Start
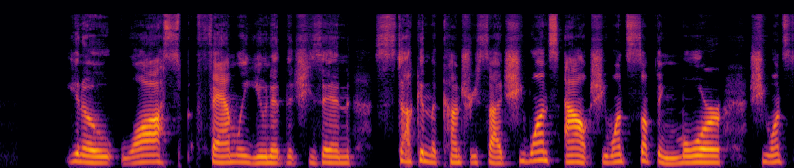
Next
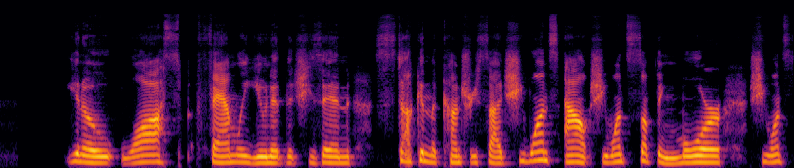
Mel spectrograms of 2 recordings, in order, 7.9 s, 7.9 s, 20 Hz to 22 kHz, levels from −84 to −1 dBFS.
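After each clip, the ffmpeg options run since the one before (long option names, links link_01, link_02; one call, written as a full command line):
ffmpeg -i in.wav -af "firequalizer=gain_entry='entry(200,0);entry(280,3);entry(630,-5);entry(2000,1);entry(5900,-16);entry(8500,-14);entry(13000,-26)':delay=0.05:min_phase=1,volume=5.5dB" out.wav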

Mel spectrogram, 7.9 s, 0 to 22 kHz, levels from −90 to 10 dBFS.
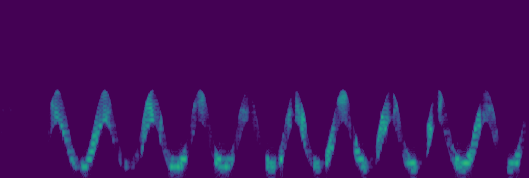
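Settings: ffmpeg -i in.wav -af "afftfilt=real='hypot(re,im)*cos(PI*b)':imag='0':win_size=2048:overlap=0.75,afftfilt=real='re*between(b*sr/1024,280*pow(1900/280,0.5+0.5*sin(2*PI*1.4*pts/sr))/1.41,280*pow(1900/280,0.5+0.5*sin(2*PI*1.4*pts/sr))*1.41)':imag='im*between(b*sr/1024,280*pow(1900/280,0.5+0.5*sin(2*PI*1.4*pts/sr))/1.41,280*pow(1900/280,0.5+0.5*sin(2*PI*1.4*pts/sr))*1.41)':win_size=1024:overlap=0.75,volume=-8dB" out.wav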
